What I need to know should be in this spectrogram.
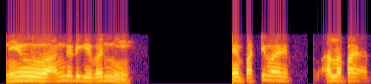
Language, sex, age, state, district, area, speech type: Kannada, male, 30-45, Karnataka, Udupi, rural, conversation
